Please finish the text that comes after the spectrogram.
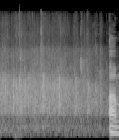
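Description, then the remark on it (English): An audience applauds in a dense, steady crackle of clapping for about two seconds, then a voice begins speaking as the applause fades. “Do you dream, that's worth applause, yeah.”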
